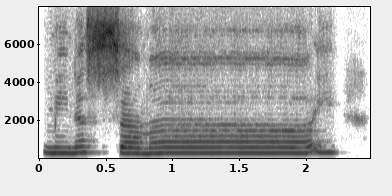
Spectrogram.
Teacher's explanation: सीन में सीटी वाज़ेह होनी चाहिए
